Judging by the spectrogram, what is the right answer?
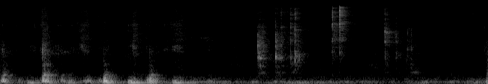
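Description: A quick run of soft knocks for about two seconds, then a few sharper clicks, as the metal parts of a Toros Copolla TR12 shotgun's barrel assembly are handled and fitted by hand.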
